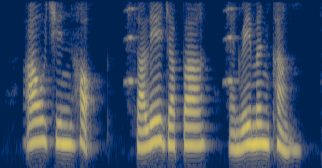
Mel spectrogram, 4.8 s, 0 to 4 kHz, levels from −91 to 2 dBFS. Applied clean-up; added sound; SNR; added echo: classical method log-MMSE.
